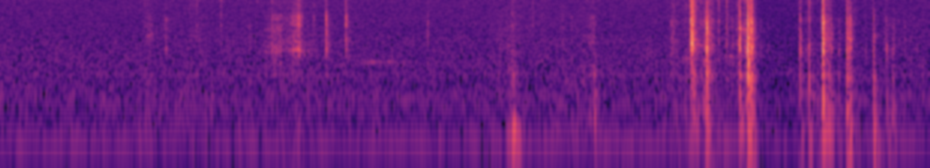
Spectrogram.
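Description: Metal tweezers and small modelling tools clicking and tapping on a hard workbench: a few faint ticks, then a quick run of sharp clicks about four and a half seconds in, under a faint steady hum.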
